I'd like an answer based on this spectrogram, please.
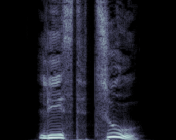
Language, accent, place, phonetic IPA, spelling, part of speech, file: German, Germany, Berlin, [ˌliːst ˈt͡suː], ließt zu, verb, De-ließt zu.ogg
- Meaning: second-person singular/plural preterite of zulassen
